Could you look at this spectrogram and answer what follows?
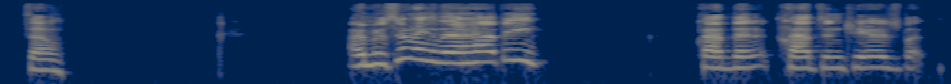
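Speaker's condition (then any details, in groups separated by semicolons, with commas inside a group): Cerebral palsy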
